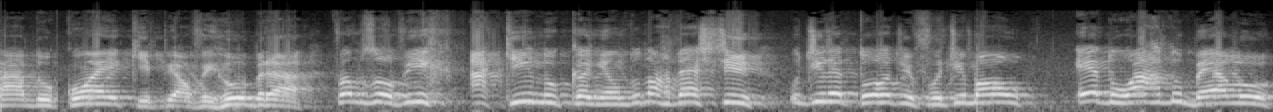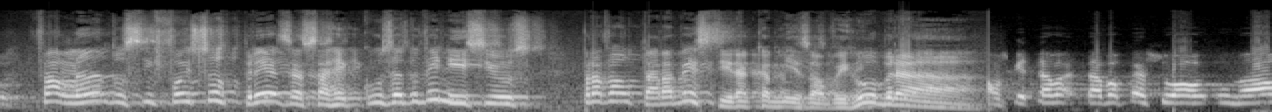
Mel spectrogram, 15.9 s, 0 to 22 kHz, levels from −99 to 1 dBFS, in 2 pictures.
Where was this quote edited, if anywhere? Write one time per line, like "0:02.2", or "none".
0:14.2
